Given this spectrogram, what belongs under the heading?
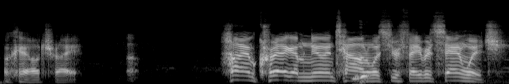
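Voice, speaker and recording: A naive, literal-minded himbo caller in a radio comedy. His voice is very bright and forceful, with an earnest, emphatic delivery. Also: fairly high pitch, very animated, normal speed, heavily acted. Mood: eager, loud. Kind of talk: scripted comedy acting.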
